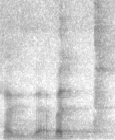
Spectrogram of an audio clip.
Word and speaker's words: كذبت: Jadi cara pengucapan yang benar, tahan dulu suaranya baru kemudian alirkan nafas. Kazzabat, kazzabat.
